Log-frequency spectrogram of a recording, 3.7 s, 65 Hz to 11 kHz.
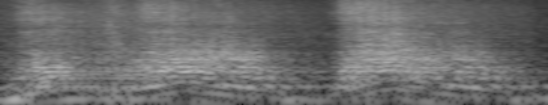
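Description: A 1966 Ford Galaxie V8 with a new, larger upgraded exhaust revs in two long, loud bursts with a short dip between them, giving a deep, throaty rumble up close.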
